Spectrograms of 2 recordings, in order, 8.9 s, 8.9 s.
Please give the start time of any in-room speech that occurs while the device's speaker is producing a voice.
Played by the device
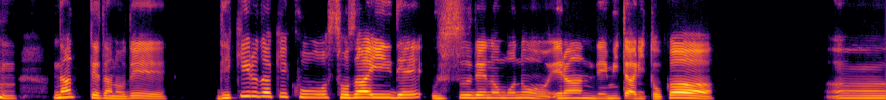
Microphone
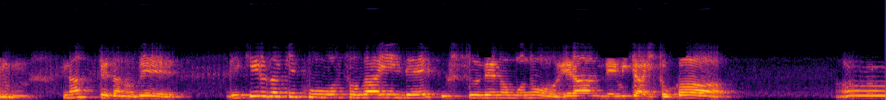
none

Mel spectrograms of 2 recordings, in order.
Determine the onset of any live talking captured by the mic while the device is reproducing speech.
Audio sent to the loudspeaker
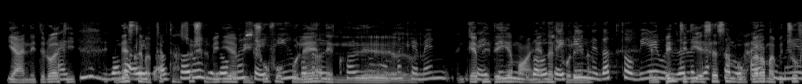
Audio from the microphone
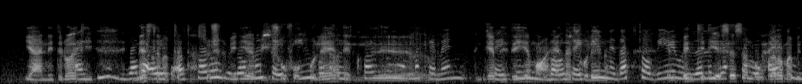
none

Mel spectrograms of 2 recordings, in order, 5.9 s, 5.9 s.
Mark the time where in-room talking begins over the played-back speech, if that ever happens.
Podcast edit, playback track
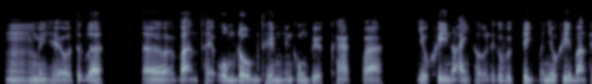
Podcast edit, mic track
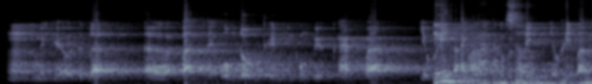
4.3 s

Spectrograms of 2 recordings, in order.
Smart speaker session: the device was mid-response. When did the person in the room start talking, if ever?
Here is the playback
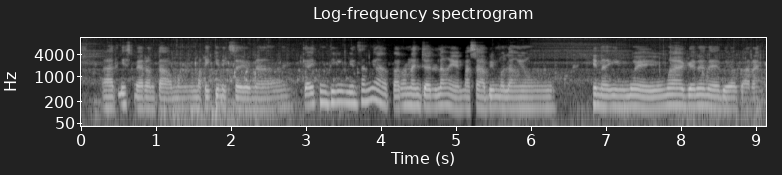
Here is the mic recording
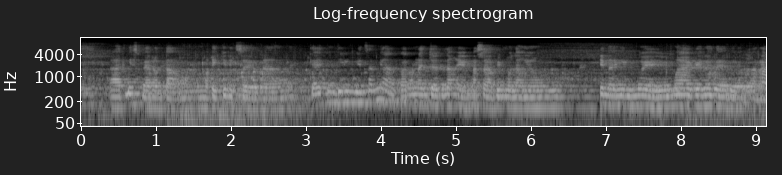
8.0 s

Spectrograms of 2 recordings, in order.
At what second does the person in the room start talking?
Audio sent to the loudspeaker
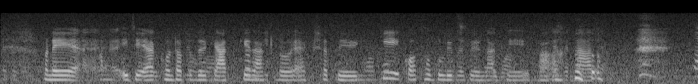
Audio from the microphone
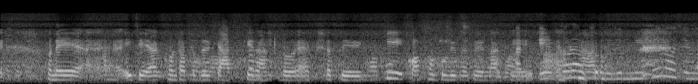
5.2 s

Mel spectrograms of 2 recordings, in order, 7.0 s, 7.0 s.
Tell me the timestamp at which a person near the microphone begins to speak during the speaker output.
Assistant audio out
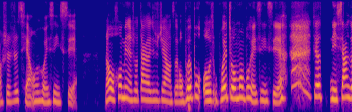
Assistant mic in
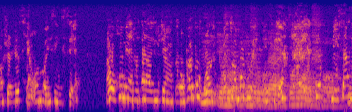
4.0 s

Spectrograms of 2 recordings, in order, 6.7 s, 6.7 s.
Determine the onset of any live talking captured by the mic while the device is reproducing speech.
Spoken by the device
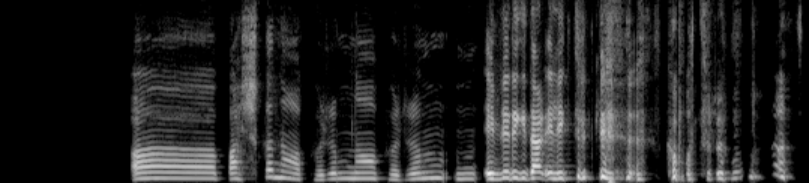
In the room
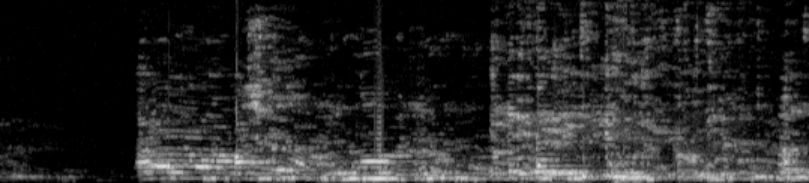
none

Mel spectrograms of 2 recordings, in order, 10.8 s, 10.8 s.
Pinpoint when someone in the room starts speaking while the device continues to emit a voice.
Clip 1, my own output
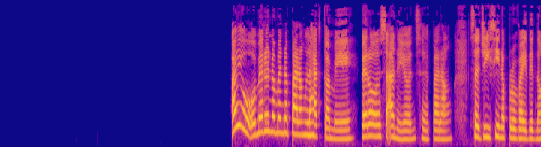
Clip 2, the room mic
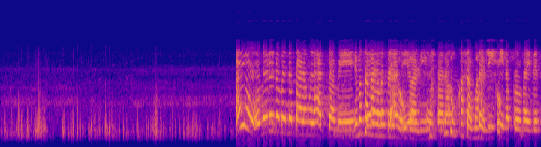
7.1 s

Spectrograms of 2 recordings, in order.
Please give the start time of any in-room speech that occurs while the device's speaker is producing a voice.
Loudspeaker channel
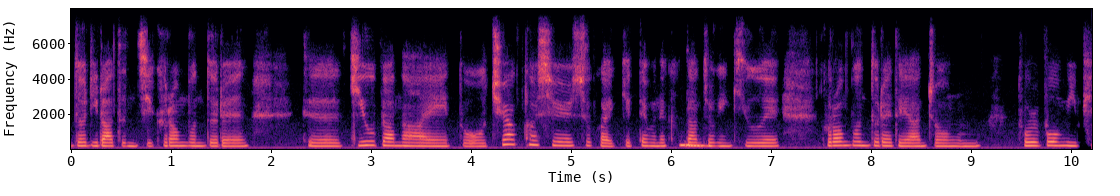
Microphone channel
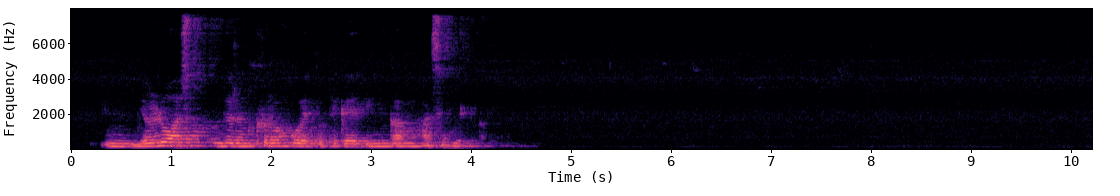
0.3 s

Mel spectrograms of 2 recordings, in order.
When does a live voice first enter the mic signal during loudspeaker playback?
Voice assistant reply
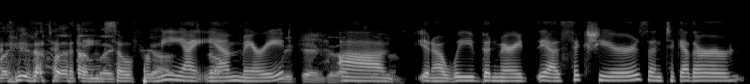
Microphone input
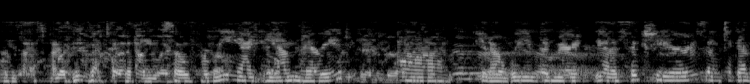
4.5 s

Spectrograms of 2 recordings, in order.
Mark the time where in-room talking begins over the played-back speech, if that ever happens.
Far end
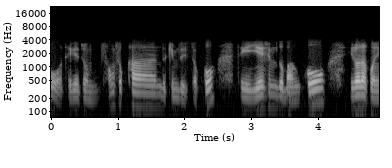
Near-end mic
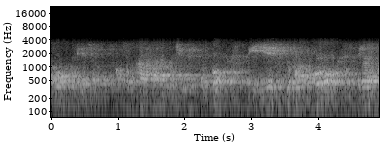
none

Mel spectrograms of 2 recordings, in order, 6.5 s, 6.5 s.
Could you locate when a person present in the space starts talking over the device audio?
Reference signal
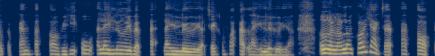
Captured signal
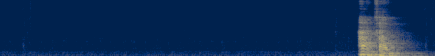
5.4 s

